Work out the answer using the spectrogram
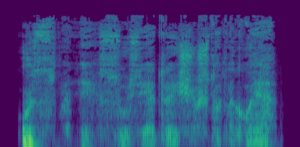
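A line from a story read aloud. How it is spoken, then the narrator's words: Breathless, shaken. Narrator (Russian): выдохнул отец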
